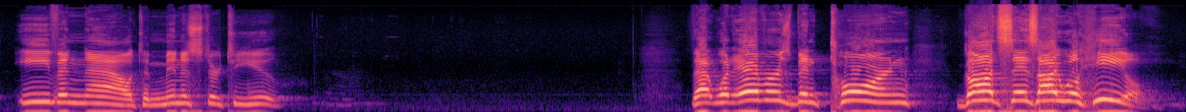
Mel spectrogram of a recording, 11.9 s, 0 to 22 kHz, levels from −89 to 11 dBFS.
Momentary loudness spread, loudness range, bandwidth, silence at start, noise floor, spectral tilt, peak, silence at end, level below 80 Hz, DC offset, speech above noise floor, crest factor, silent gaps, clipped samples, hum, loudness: 15 LU; 16 LU; 19.5 kHz; 0.2 s; -64 dBFS; -2 dB/octave; 0 dBFS; 0.45 s; -50 dBFS; under 0.1%; 54 dB; 12 dB; none; 0.8%; none; -10 LUFS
